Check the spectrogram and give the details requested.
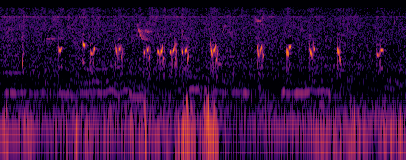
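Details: Sooty-headed bulbul calls played as a lure to get captive birds singing: short, clipped chirping notes repeated at an irregular, fairly quick pace, with a faint steady hum and low background rumble.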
